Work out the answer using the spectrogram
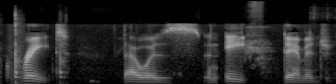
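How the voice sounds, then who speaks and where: A man's voice: on the low side, steady tone, slow pace, noisy background. A man chatting casually as a player in an online tabletop game, on slightly dull, dry audio.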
